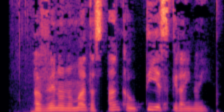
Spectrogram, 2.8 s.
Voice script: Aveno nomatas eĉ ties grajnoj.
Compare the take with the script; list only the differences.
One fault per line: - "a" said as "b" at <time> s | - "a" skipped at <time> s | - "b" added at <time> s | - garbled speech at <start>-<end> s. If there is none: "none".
- "eĉ" said as "ankaŭ" at 1.4 s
